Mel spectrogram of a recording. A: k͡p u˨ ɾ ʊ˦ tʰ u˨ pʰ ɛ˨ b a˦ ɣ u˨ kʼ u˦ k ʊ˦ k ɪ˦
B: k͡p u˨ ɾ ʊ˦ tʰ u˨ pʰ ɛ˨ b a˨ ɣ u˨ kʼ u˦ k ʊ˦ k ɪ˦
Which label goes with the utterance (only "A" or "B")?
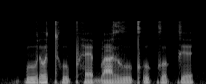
B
